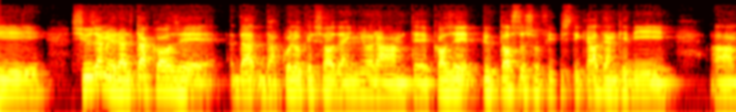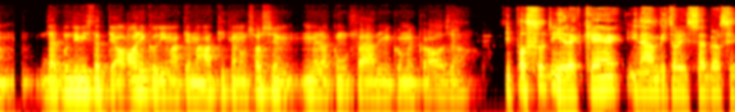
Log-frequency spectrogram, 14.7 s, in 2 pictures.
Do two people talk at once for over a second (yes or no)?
no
